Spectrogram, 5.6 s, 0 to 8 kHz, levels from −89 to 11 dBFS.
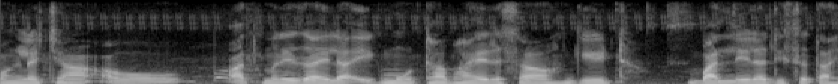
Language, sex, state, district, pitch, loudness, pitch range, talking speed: Marathi, female, Maharashtra, Sindhudurg, 165 Hz, -20 LUFS, 160-175 Hz, 130 wpm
